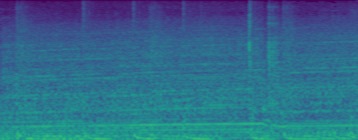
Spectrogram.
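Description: A Porsche engine in a sim racing game drones loudly and continuously at high revs. Its steady tone shifts slightly in pitch as the car slides, with no talking over it.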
